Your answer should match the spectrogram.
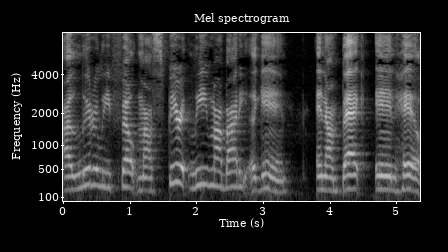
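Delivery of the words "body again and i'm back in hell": ordinary talk, nothing marked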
